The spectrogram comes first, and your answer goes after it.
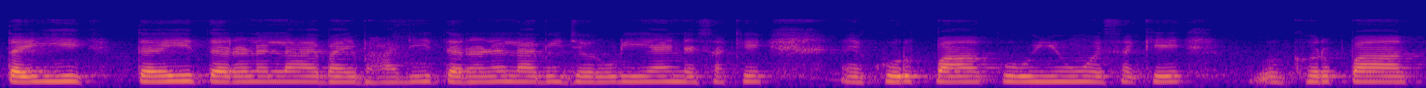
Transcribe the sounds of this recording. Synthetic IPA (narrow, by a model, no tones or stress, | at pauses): t̪ɐit̪ɐit̪ɐɾəɽ̃ə̆laːɪbʱaːibʱaːɗit̪ɐɾəɽ̃ʊ̆laːɪbɪzɐɾuːɾiaːɦɪnɐsãːkʰẽːkʰʊɾpakuijũɐsãːkʰeː | kʰʊɾpa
